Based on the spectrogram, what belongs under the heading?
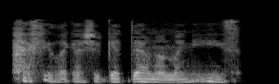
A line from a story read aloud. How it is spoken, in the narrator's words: he said with a limp chuckle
